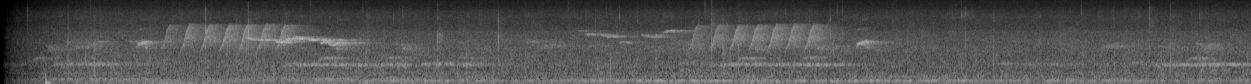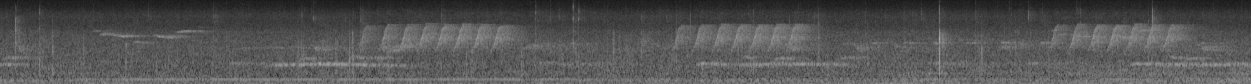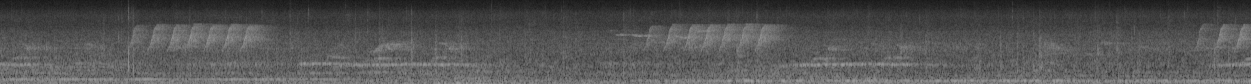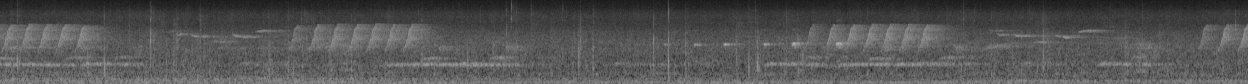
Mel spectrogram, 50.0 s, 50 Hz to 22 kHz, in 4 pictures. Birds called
37.0s 42.7s

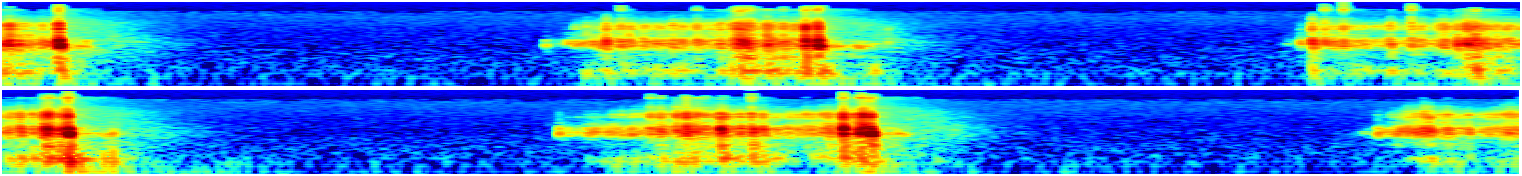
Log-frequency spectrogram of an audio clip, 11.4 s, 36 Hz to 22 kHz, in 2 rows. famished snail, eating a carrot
2.0s 3.4s, 4.8s 6.2s, 7.8s 9.3s, 10.8s 11.3s

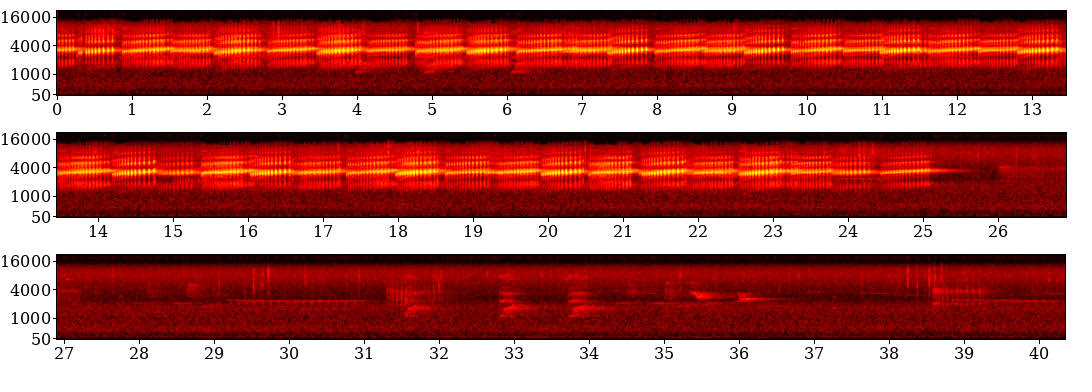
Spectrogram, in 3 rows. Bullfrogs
0.0s 25.3s

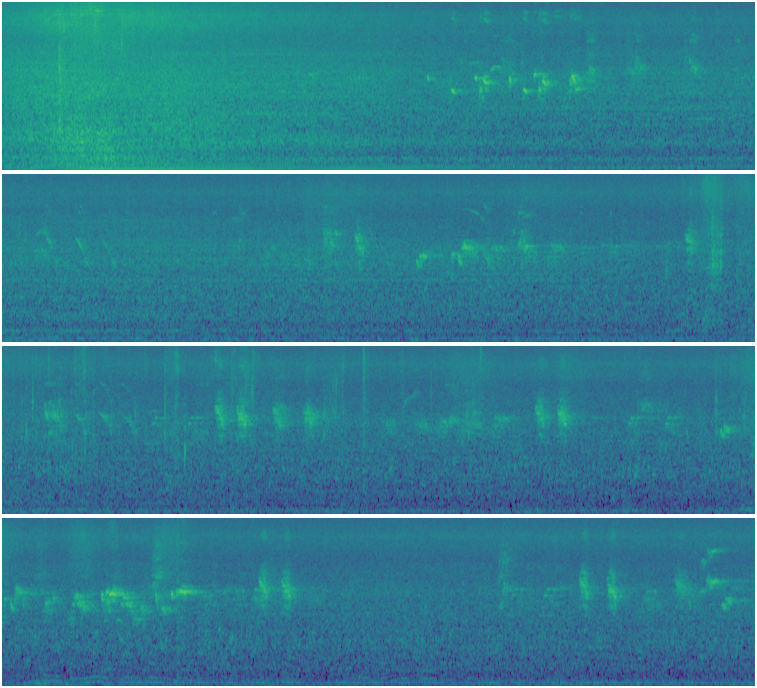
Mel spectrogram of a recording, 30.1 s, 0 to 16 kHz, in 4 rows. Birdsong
4.2s 8.8s

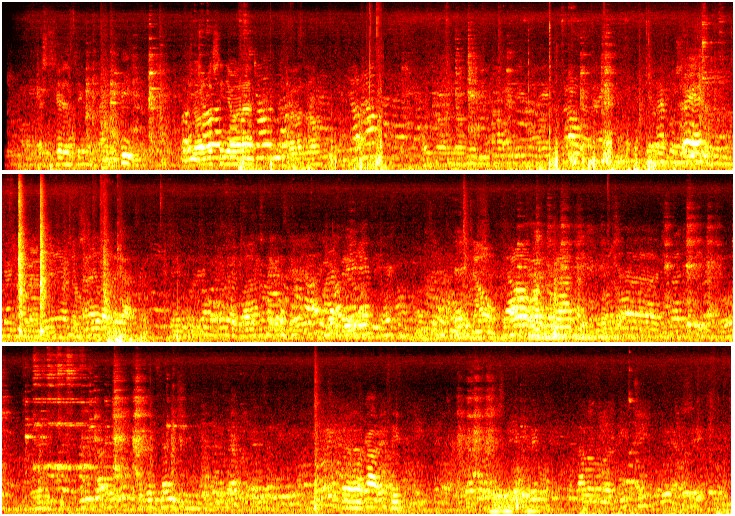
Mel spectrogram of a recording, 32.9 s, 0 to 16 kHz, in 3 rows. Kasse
29.1s 30.4s

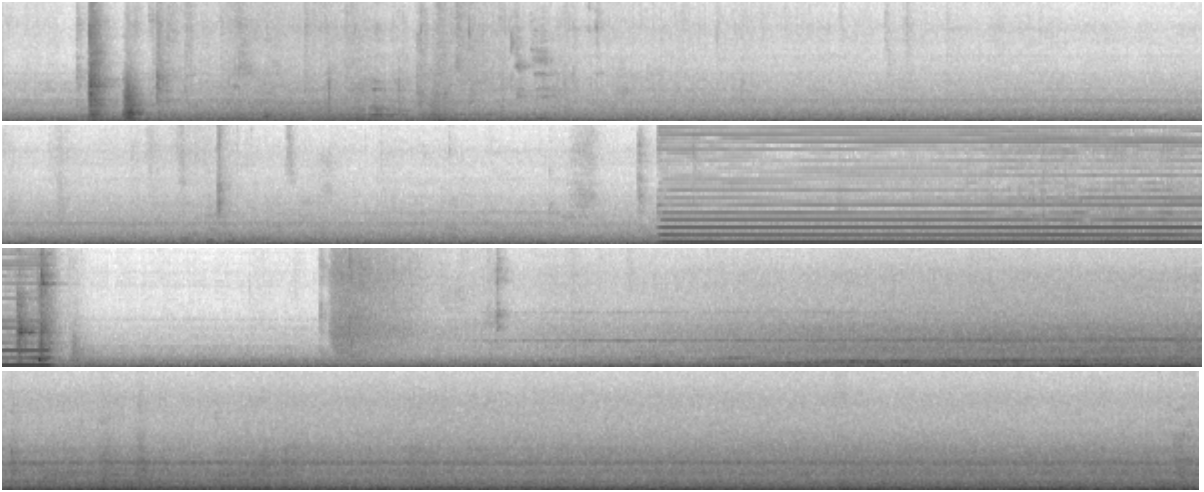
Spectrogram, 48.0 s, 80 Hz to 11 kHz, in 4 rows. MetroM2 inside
18.6s 24.4s

